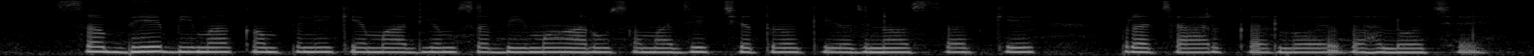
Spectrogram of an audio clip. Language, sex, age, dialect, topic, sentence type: Maithili, female, 18-24, Angika, banking, statement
